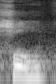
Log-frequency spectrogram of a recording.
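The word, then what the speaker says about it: sidhe: looks like it's shy or shade but it's pronounced shei um which are the uh the I guess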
